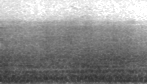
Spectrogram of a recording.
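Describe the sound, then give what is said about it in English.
A helicopter that is to carry the passengers drones steadily overhead, a constant loud low rumble filling the whole moment with no break and no voices. “Do you think this helicopter is part of it?”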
